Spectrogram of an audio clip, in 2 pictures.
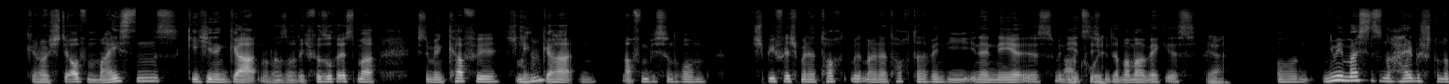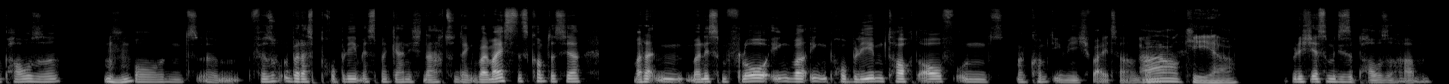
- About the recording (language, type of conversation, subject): German, podcast, Wie findest du wieder in den Flow?
- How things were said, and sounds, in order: none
